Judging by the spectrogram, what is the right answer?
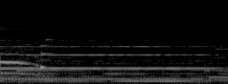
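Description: A cat character in a video game meows in a sustained, tonal, howling call that holds steady and shifts pitch slightly near the end, alone without talk.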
